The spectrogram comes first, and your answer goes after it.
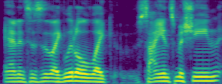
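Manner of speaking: ordinary talk, nothing marked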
